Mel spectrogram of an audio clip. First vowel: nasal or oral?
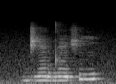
nasal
